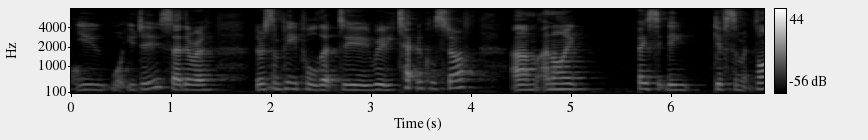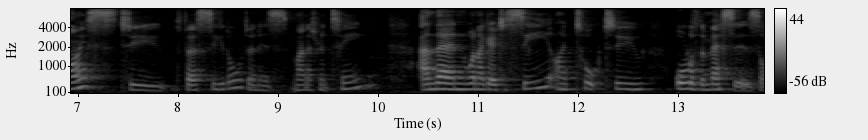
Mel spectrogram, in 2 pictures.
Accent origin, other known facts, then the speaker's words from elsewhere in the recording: Portsmouth, South East England, United Kingdom; I'm from Portsmouth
